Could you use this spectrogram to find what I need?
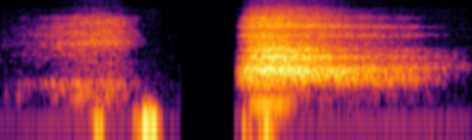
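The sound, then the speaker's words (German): A person breathes deeply in a quiet setting. A long, airy breath comes first, then after a brief pause a louder, fuller breath that trails off like a sigh. “Atme tief ein”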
